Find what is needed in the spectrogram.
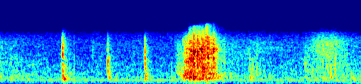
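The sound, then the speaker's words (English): Drapes being drawn closed, with a few faint clicks of rings on a rail followed by a soft swish of sliding fabric and a quieter rustle after it. “May I draw the drapes for you? That would be wonderful.”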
